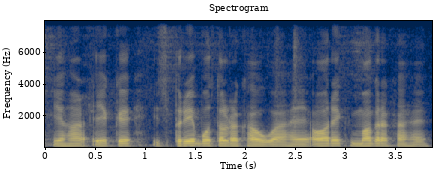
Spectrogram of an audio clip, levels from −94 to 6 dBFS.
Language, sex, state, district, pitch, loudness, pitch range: Hindi, male, Jharkhand, Garhwa, 110 Hz, -17 LUFS, 105-120 Hz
